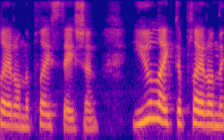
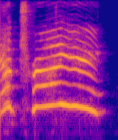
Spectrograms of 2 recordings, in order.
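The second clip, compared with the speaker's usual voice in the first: put-on screaming, higher and louder; 7 dB louder than usual. Retelling own reaction while being yelled at in a game: imitating own screaming. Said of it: "And I'm probably screaming".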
